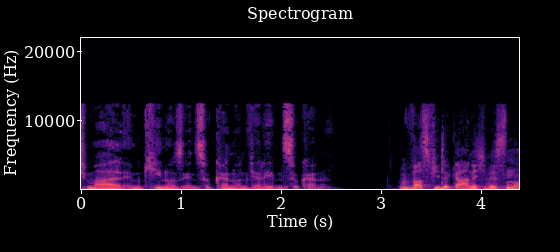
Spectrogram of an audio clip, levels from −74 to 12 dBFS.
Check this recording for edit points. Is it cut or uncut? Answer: cut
